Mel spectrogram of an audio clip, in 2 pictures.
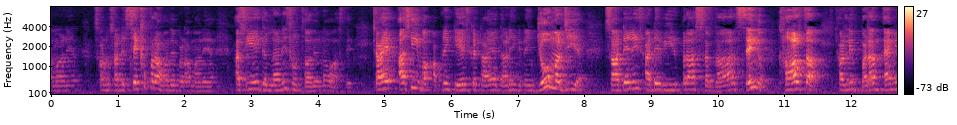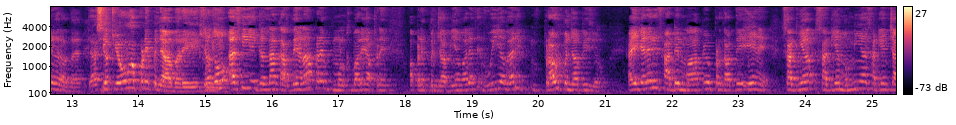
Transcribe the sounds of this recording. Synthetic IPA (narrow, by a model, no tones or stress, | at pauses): maːneːaː | saːnũːsaːɖeːsɪkʰpəɾaːʋãːd̪eːbəɽaːmaːneːãː | əsĩːeːɡəlːãːnĩːsəsaːd̪eːnãːʋaːst̪eː | t͡ʃaːɦeːəsĩːaːpneːkeːd͡ʒkəʈaːeɛːd̪aːɽ̃ĩːkəʈeːd͡ʒoːməɾd͡ʒiːɛː | saːɖeːləiːsaːɖeːʋiːɾpɾaːsəɾd̪aːɾsɪ̃ŋɡkʰaːlt̪aː | saːɖaːniːbəɽaːɛːmijəlɾaːd̪aːɦɛːəsĩːkjõːaːpɳeːpəɲd͡ʒaːbaːɾeːd͡ʒəd̪õːʔəsĩːeːɡəlːãːkəɾd̪eːãːnãːəpɳeːmʊlkʰbaːɾeːaːpɽeː | apɳeːpəɲd͡ʒaːbijãːʋaːlet̪eːɦʊiːɛːʋɛːɾiːpɾaːɖpəɲd͡ʒaːbiːd͡ʒõnõː | ɛːeːkɛ̃ːnd̪ẽːkisaːɖeːmãːpɪõːpəɾd̪aːd̪eːeːneː | saːɖɪjãːsaːɖɪjãːməmːĩːãːsaːɖijãːt͡ʃa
